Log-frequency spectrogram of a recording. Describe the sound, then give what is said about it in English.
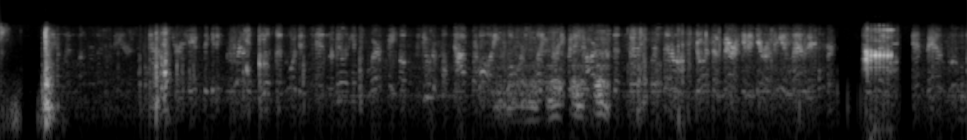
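A phone is handled and fumbled with while switching phones: muffled rustling and shuffling runs throughout, punctuated by a few sharp knocks and clunks near the start and again near the end. “I'm going to switch phones first. Hold on.”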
